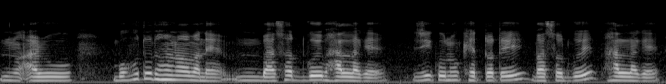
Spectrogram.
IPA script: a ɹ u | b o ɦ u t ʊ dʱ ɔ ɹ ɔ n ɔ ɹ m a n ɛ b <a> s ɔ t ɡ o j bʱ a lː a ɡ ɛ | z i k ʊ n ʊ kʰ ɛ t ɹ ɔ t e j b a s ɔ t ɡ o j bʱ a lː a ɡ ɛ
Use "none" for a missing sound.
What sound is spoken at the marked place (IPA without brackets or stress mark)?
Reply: a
